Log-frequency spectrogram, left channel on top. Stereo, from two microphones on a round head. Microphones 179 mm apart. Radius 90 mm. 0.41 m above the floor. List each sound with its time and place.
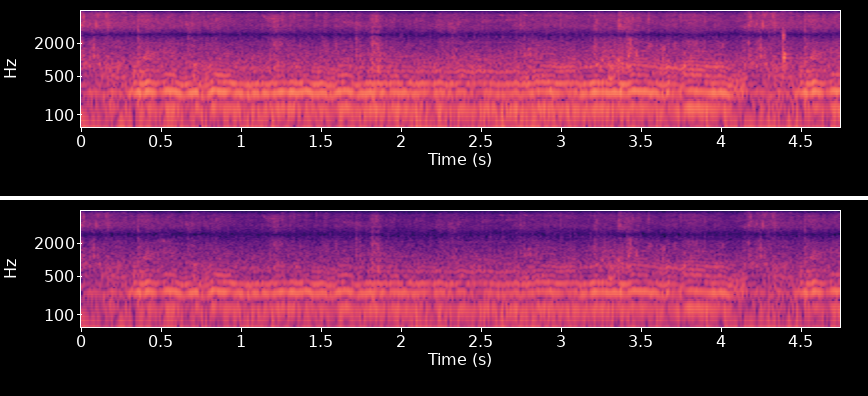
0.0 s an insect: 20° left (ahead or behind)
